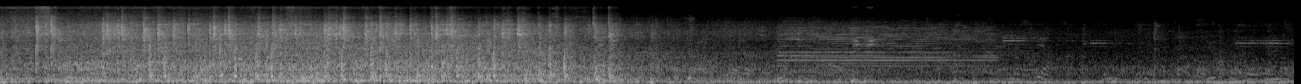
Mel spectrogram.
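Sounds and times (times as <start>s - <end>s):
train wheels rushing on track: 0.0s - 12.9s
wheels clicking over rail joints: 0.2s - 7.8s.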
